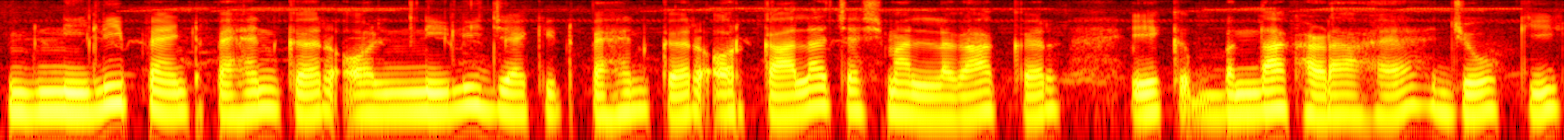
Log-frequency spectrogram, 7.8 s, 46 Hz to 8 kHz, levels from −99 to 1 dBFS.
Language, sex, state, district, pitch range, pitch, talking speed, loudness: Hindi, male, Himachal Pradesh, Shimla, 125-140 Hz, 130 Hz, 140 wpm, -19 LUFS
